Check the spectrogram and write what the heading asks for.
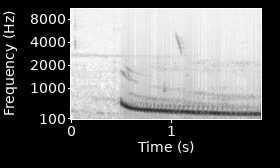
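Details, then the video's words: Weddell seal vocalising under thick sea ice, recorded in November 2017 at an observatory 21 m below the ice in McMurdo Sound, Antarctica: a long, smooth tone gliding steadily downward in pitch. "Song of the Antarctic Weddell Seal, 2 hours - MOO Antarctica"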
